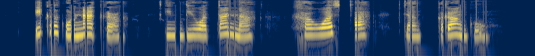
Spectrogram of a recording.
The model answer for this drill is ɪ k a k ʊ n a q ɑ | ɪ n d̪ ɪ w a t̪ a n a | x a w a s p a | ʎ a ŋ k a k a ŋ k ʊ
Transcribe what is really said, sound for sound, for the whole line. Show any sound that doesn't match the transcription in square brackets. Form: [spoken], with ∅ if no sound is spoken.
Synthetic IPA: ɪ k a k ʊ n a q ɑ | ɪ n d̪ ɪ w a t̪ a n a | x a w a s p a | ʎ a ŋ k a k a ŋ k ʊ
